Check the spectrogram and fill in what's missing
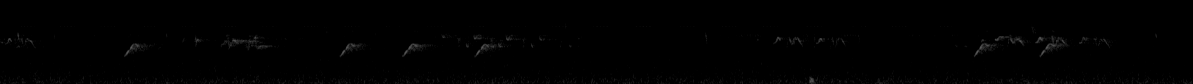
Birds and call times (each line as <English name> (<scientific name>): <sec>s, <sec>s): Common Bulbul (Pycnonotus barbatus): 7.9s, 10.2s
Slate-colored Boubou (Laniarius funebris): 9.7s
